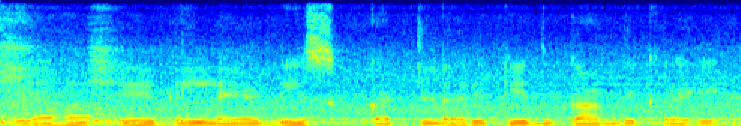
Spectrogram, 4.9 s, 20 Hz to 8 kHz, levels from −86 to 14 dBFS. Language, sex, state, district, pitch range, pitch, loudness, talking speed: Hindi, male, Maharashtra, Mumbai Suburban, 100-120 Hz, 105 Hz, -17 LUFS, 110 wpm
